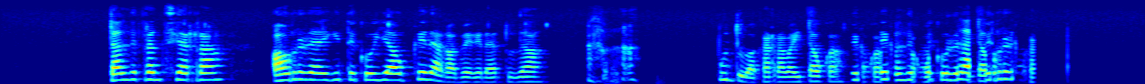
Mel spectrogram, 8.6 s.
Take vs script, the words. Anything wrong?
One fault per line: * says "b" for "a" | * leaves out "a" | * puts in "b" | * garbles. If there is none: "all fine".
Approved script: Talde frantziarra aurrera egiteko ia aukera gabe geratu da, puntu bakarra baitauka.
* garbles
